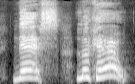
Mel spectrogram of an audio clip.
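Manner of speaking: high, slow, drawn-out scream of warning; yelled warning. Acted. Jane warning Vanessa of the falling ceiling, slow high yell. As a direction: stretch out a desperate yell. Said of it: "yelled out".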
